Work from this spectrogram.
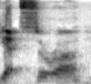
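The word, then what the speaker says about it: יצירה: But yeah, that's if we want to get the names in there, is Yetzirah is the formation of the mental plane. That's how you say it in its Hebrew tongue, Hebraic tongue.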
